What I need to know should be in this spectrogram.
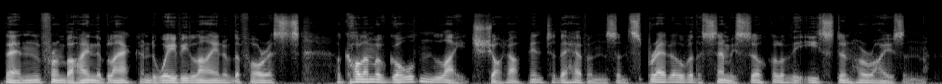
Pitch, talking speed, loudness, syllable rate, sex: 95 Hz, 190 wpm, -20 LUFS, 5.0 syllables/s, male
